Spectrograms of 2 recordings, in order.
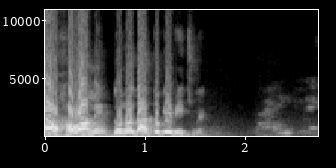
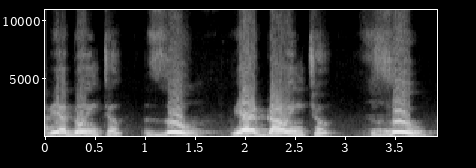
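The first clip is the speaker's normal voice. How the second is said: we are going to zoo said slowly, word by word; slow model sentence; much slower than usual. Shown as a demonstration. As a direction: spell it out slowly for learners. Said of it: "हम उसको क्या बोलेंगे?". (धीरे-धीरे साफ बोलकर)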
